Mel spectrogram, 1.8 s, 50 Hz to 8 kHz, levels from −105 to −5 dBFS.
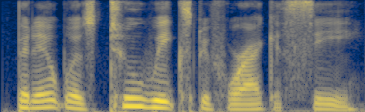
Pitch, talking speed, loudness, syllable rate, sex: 155 Hz, 295 wpm, -18 LUFS, 6.6 syllables/s, female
